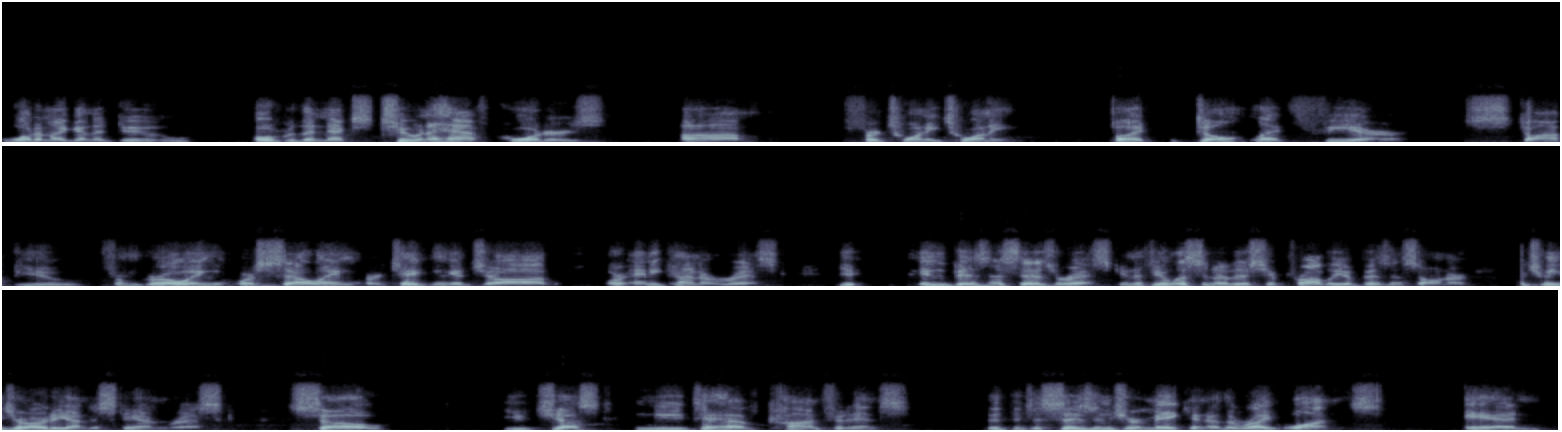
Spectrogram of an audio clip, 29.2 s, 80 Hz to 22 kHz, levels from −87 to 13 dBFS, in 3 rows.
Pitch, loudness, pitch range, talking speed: 150 Hz, -20 LUFS, 135-165 Hz, 155 wpm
